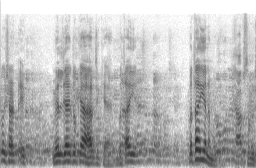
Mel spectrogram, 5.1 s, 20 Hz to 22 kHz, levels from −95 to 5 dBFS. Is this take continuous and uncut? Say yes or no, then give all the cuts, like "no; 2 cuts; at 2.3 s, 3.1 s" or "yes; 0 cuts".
yes; 0 cuts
